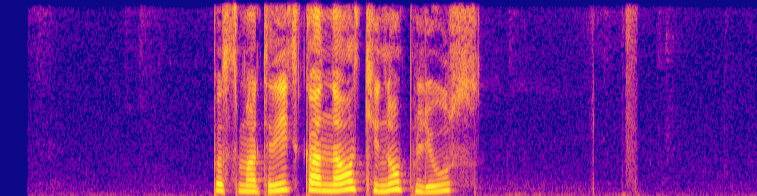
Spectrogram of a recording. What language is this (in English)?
Russian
